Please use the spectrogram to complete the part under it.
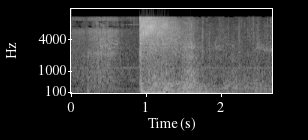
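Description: A lightsaber ignites with a loud crackling whoosh.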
